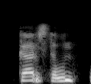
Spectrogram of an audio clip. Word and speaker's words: Карстоун: Карстоун, ударение на первый слог, а не на второй. Я, конечно, понимаю, что удобнее произносить с ударением именно на второй слог, но правильнее это делать именно на первый.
